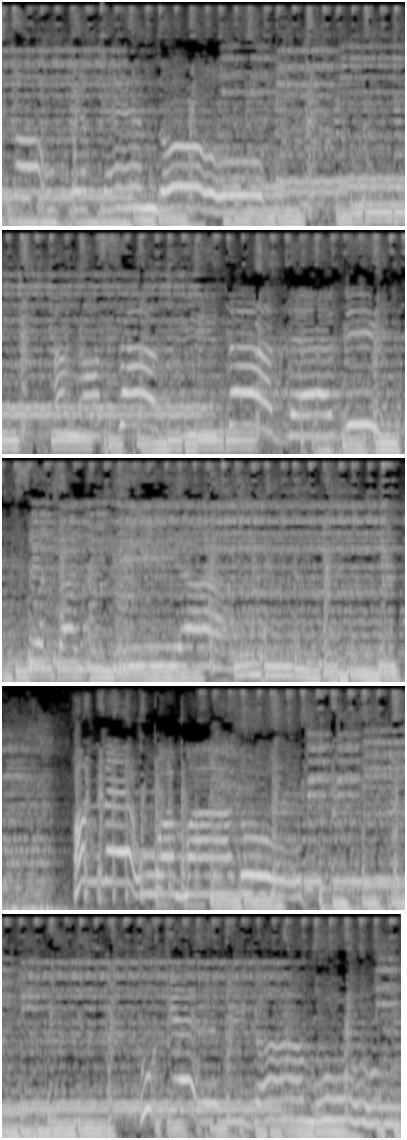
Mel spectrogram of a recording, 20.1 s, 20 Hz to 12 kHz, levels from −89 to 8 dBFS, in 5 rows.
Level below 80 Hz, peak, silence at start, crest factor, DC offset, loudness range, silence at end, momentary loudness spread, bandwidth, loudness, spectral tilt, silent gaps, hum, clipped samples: -26 dBFS; 0 dBFS; 0 s; 12 dB; under 0.1%; 1 LU; 0 s; 3 LU; 12 kHz; -13 LUFS; -5.5 dB/octave; none; none; under 0.1%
